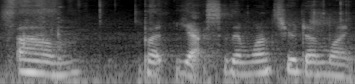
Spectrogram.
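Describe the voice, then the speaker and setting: A woman speaks very slowly. Her voice is soft-spoken. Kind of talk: ASMR tutorial. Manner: casual, hesitant.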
